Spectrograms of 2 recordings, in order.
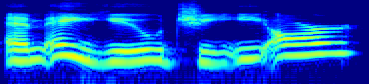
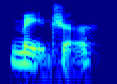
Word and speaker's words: Mauger: his name is spelled m-a-u-g-e-r like it would be you would think would be mauger but it's pronounced major so before anyone says anything it's pronounced major they met at a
